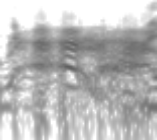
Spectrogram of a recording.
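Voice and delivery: high, loud garbled snarl; mock cursing yell. Girl running down the road cursing at pastor, mock yell. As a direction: imitate someone cursing wordlessly. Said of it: "cursing at me".

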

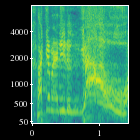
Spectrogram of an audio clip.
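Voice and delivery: high, loud stretched-out command; commanding shout. Shown as a demonstration. Pastor showing the congregation how to command, shouting. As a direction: stretch go into a long forceful shout. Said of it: "You have to say".

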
